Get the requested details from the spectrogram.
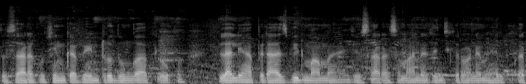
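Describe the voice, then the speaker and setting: Over crowd noise and audible room echo, the speech comes in a flat monotone. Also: man. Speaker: vlogger. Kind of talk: casual vlog narration.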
